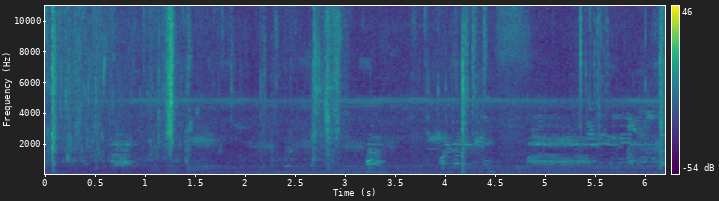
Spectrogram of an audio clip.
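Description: Faint, brief voices and a few sharp clicks and knocks of handling, over a thin steady high hum.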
